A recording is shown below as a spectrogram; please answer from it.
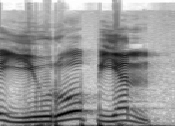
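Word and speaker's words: European: इसलिए करेंगे कि इवन दो ई एक वोवेल है पर जब आप ये वर्ड प्रोनाउंस करोगे यूरोपियन, जो वर्ड का प्रोनाउंसिएशन बन रहा है यूरोपियन, तो जो प्रोनाउंसिएशन की साउंड आ रही है वो य साउंड आ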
